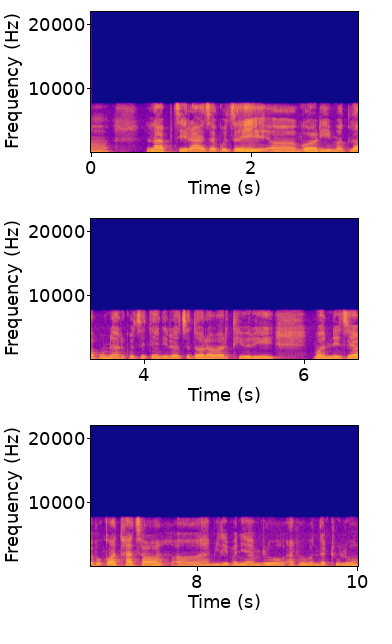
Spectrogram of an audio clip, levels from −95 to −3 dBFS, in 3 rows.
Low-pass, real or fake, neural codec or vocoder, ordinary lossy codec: none; real; none; none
